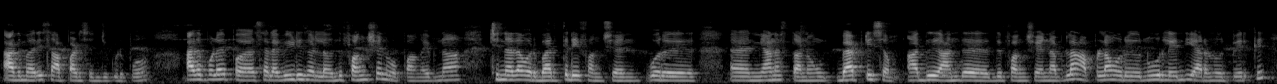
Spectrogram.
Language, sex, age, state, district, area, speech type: Tamil, female, 45-60, Tamil Nadu, Nagapattinam, urban, spontaneous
